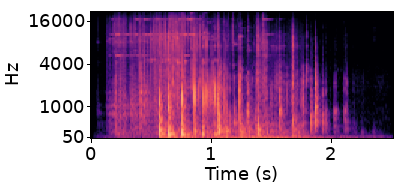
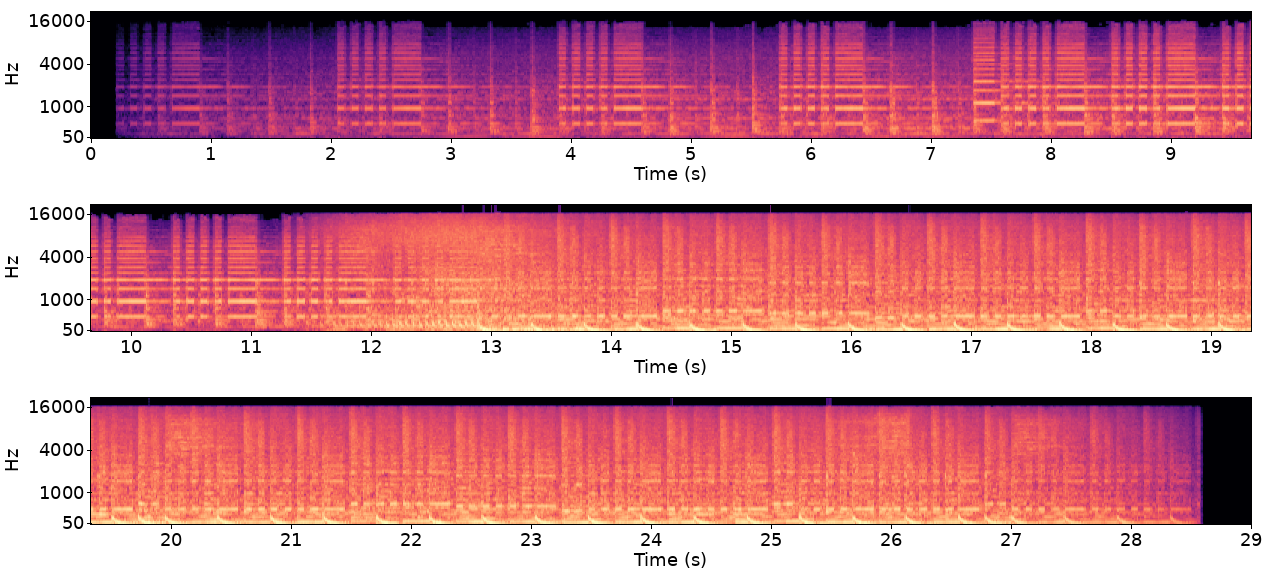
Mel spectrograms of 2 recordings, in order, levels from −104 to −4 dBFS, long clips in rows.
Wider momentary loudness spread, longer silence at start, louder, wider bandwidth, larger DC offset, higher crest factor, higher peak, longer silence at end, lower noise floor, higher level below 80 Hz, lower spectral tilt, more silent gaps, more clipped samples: about the same, 14 LU vs 16 LU; second, 0.15 s vs 1.85 s; second, -29 LUFS vs -12 LUFS; first, over 20 kHz vs 16.5 kHz; neither; first, 28 dB vs 12 dB; about the same, -2 dBFS vs 0 dBFS; about the same, 0.45 s vs 0.5 s; first, -58 dBFS vs -52 dBFS; second, -44 dBFS vs -18 dBFS; about the same, -4.5 dB/octave vs -4 dB/octave; neither; neither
